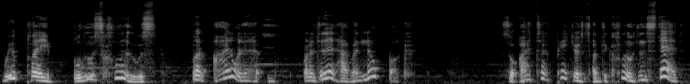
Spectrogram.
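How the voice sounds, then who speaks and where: Faint music plays behind a woman whose lowish voice is mellow, husky and very animated. Reading a kids' storybook aloud, she exclaims, poses questions to the listener and waits as though they reply, frequently tripping over and repeating words as she talks to the viewer.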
